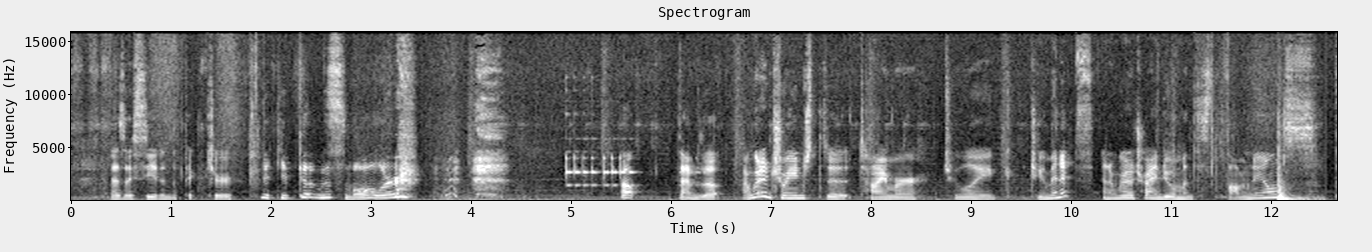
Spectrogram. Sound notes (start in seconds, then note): 3.6 laughs; 4.8 timer sounds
